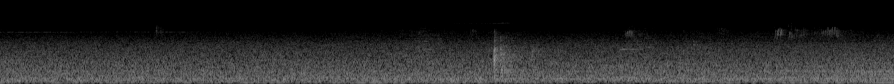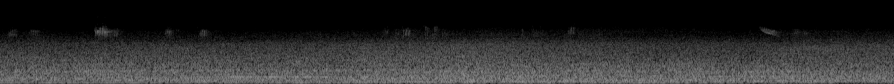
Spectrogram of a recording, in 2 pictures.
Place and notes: Auf dem Balkon. 23. Stockwerk.
Berlin, Germany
